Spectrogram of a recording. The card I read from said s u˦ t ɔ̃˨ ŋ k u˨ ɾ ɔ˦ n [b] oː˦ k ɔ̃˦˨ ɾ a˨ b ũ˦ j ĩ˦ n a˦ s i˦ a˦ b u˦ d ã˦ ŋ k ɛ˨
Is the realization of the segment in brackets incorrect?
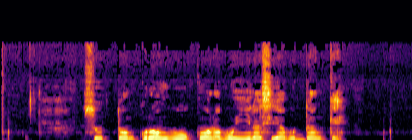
yes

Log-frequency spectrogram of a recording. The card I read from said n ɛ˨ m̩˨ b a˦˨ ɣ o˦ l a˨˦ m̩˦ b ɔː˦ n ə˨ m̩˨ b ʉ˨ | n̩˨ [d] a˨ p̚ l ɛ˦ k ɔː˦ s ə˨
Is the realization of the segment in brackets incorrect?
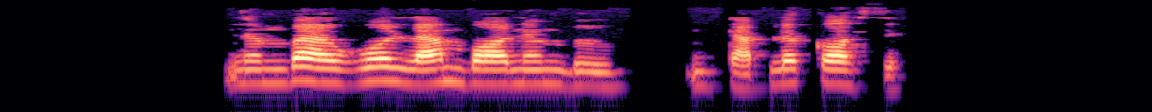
yes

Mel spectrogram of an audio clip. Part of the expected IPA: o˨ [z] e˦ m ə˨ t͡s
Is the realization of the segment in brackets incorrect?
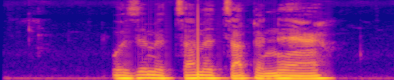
no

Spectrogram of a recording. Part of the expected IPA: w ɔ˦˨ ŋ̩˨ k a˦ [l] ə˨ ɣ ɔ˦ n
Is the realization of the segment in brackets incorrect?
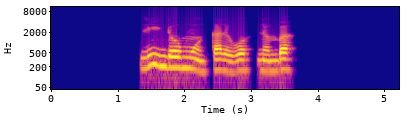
yes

